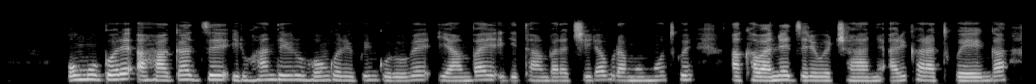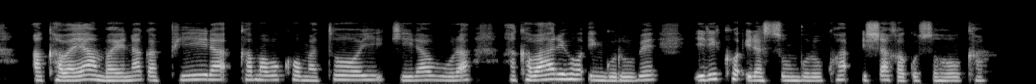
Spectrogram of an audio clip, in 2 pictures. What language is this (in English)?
Rundi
